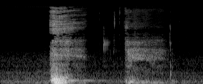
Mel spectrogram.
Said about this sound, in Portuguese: Estamos trabalhando nos chakras dele, por isso esse uma espécie de pigarro.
